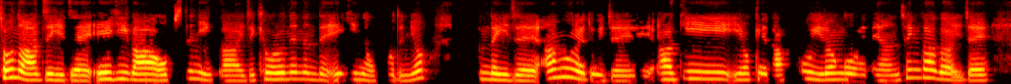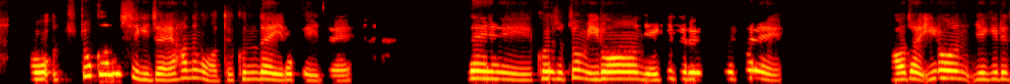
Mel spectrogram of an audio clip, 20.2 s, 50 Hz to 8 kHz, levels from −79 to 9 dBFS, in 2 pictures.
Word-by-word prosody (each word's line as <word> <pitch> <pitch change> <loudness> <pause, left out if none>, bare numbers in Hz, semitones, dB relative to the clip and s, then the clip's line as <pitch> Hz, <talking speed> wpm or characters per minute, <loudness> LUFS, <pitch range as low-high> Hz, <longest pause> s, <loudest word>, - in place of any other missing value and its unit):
저는 280 -2 +6
아직 210 0 +3
이제 190 -2 0
애기가 230 -3 +5
없으니까 195 -2 -2
이제 180 +1 -7
결혼했는데 230 0 -1
애기는 215 0 -4
없거든요. 195 +8 -5 0.5
근데 225 -2 +1
이제 190 -2 0
아무래도 270 -7 +1
이제 180 -1 -5 0.3
아기 240 +1 -1
이렇게 215 0 -3
낳고 190 +7 -4
이런 220 +1 +1
거에 210 -3 -2
대한 185 0 -7
생각을 280 -3 0
이제 190 +1 -2 0.5
어 235 0 +6
쪼 205 - -8 0.2
쪼끔씩 385 - +2
이제 205 -1 0
하는 275 +5 -3
거 240 - -2
같아요. 180 +3 -7
근데 235 +1 +1
이렇게 205 -1 -3
이제 180 0 -7 1.2
네. 240 -6 +3
그래서 250 -2 +1
좀 270 +1 -2
이런 245 0 +4
얘기들을 255 - +1 0.2
들을 485 -1 -4
때 235 -8 0 1.1
맞아요, 230 +3 +3
이런 260 +1 +1
얘기를 230 +1 -2
225 Hz, 290 characters per minute, -19 LUFS, 205-250 Hz, 1.2 s, 저는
